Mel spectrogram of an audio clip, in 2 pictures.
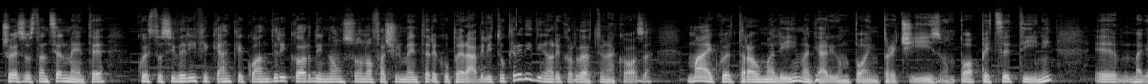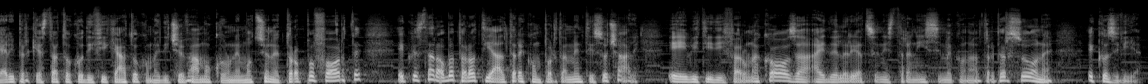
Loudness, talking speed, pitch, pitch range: -19 LUFS, 185 wpm, 120 Hz, 110-135 Hz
